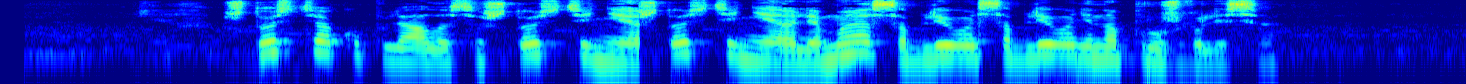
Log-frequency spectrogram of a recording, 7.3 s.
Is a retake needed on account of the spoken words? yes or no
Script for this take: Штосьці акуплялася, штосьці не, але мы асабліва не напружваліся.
yes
